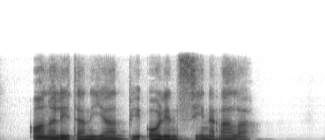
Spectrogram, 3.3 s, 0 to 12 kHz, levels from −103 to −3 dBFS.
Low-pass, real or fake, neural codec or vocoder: 7.2 kHz; fake; codec, 16 kHz, 0.9 kbps, LongCat-Audio-Codec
